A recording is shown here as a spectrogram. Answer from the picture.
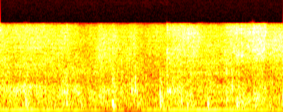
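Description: Footsteps on packed snow: a run of irregular short steps, with a sled being pulled over the snow.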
